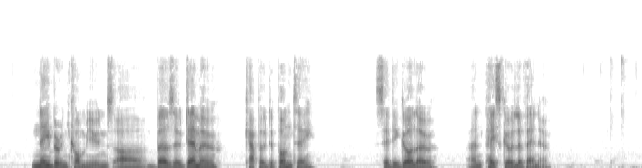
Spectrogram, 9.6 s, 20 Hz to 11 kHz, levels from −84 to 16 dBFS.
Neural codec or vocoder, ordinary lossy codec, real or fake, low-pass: none; MP3, 96 kbps; real; 7.2 kHz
